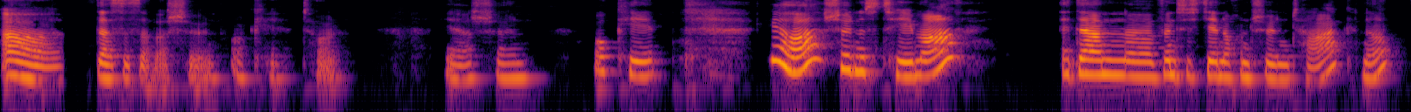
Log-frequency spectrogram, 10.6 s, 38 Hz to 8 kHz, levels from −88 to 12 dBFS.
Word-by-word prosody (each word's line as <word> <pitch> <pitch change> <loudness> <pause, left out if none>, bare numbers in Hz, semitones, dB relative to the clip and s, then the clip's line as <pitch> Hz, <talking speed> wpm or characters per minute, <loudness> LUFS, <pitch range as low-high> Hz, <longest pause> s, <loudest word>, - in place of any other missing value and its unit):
Ah, 185 -7 +3 0.2
das 185 -2 +1
ist 180 - -4
aber - - -11
schön. 190 0 -10
Okay, 190 -1 -18
toll. - - -15 0.7
Ja, 180 +1 -9
schön. 190 0 -10 0.3
Okay. 220 -5 -4 0.8
Ja, 375 - +8
schönes 270 - 0
Thema. 215 - +4 0.9
Äh, 235 - -7
dann, 225 -1 +6
äh, 205 -2 -2
wünsche 225 -1 -2
ich 200 - -5
dir 210 - +1
noch 200 0 -5
'n 195 - -3
schönen 185 -2 -5
Tag, 180 - -6
ne? - - -6
205 Hz, 135 wpm, -19 LUFS, 190-225 Hz, 0.9 s, Ja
